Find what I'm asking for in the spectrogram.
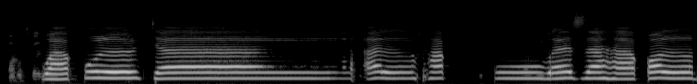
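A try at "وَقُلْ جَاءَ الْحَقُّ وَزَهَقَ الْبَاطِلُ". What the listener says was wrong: Tidak panjang. Tidak panjang.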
